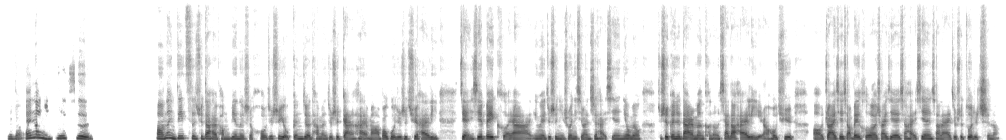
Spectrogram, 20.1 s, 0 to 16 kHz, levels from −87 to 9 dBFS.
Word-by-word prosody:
对 205 Hz, -1 st, -4 dB
的， 190 Hz, -1 st, -5 dB
哎， 255 Hz, +3 st, +2 dB
那 340 Hz, -, +1 dB
你 190 Hz, -3 st, +1 dB
第 250 Hz, -, -3 dB
一 -, -, -1 dB
次 225 Hz, -6 st, +2 dB, 1.3 s
哦， 230 Hz, -2 st, +3 dB
那 280 Hz, -, +1 dB
你 235 Hz, -, +5 dB
第 250 Hz, +3 st, 0 dB
一 250 Hz, -, -2 dB
次 250 Hz, -2 st, -3 dB
去 225 Hz, +2 st, -3 dB
大 215 Hz, 0 st, +3 dB
海 180 Hz, -3 st, 0 dB
旁 180 Hz, -1 st, -4 dB
边 200 Hz, 0 st, 0 dB
的 195 Hz, -1 st, -1 dB
时 180 Hz, -3 st, -8 dB
候， 195 Hz, +2 st, -4 dB
就 215 Hz, +4 st, -3 dB
是 225 Hz, +1 st, -3 dB
有 195 Hz, -, +4 dB
跟 200 Hz, +1 st, -1 dB
着 200 Hz, -3 st, +3 dB
他 190 Hz, +2 st, -7 dB
们 185 Hz, -2 st, -4 dB
就 185 Hz, +1 st, -4 dB
是 195 Hz, +1 st, -1 dB
赶 180 Hz, -1 st, -1 dB
海 210 Hz, +3 st, -3 dB
吗？ 170 Hz, -3 st, -4 dB
包 195 Hz, +1 st, +1 dB
括 200 Hz, -2 st, +1 dB
就 190 Hz, +1 st, 0 dB
是 200 Hz, 0 st, -1 dB
去 195 Hz, +3 st, +1 dB
海 180 Hz, -2 st, 0 dB
里， 185 Hz, +1 st, -1 dB, 0.4 s
捡 195 Hz, -4 st, +3 dB
一 -, -, -4 dB
些 200 Hz, +1 st, +5 dB
贝 200 Hz, -1 st, +7 dB
壳 190 Hz, -, -5 dB
呀？ 175 Hz, -2 st, -1 dB
因 190 Hz, -, -5 dB
为 190 Hz, -2 st, 0 dB
就 195 Hz, -, -1 dB
是 200 Hz, +1 st, -1 dB
你 175 Hz, -2 st, -3 dB
说 195 Hz, +1 st, -2 dB
你 190 Hz, -, -1 dB
喜 190 Hz, -, -5 dB
欢 170 Hz, 0 st, -3 dB
吃 210 Hz, +3 st, -1 dB
海 200 Hz, -1 st, -3 dB
鲜， 180 Hz, -3 st, -3 dB
你 190 Hz, -, -1 dB
有 200 Hz, -, +3 dB
没 190 Hz, -1 st, 0 dB
有， 180 Hz, +1 st, -3 dB, 0.3 s
就 210 Hz, -, -9 dB
是 205 Hz, -1 st, +5 dB
跟 205 Hz, 0 st, +3 dB
着 205 Hz, -, +4 dB
大 195 Hz, -1 st, +4 dB
人 180 Hz, -, +2 dB
们 185 Hz, 0 st, -1 dB
可 190 Hz, -, -8 dB
能 195 Hz, -1 st, -4 dB
下 205 Hz, +1 st, -2 dB
到 190 Hz, -1 st, +4 dB
海 180 Hz, -1 st, +1 dB
里， 195 Hz, 0 st, +1 dB
然 185 Hz, -, -5 dB
后 185 Hz, -2 st, 0 dB
去， 185 Hz, 0 st, 0 dB, 0.4 s
呃， -, -, -2 dB
抓 185 Hz, -2 st, +3 dB
一 190 Hz, -, +2 dB
些 205 Hz, 0 st, +3 dB
小 200 Hz, -, 0 dB
贝 190 Hz, +1 st, +3 dB
壳， 185 Hz, -2 st, +1 dB
抓 195 Hz, -1 st, -2 dB
一 195 Hz, -, 0 dB
些 190 Hz, -1 st, +2 dB
小 200 Hz, 0 st, -4 dB
海 195 Hz, -2 st, -1 dB
鲜 200 Hz, +1 st, +1 dB
上 205 Hz, -2 st, -5 dB
来， 170 Hz, -1 st, -3 dB
就 190 Hz, +2 st, -4 dB
是 190 Hz, -1 st, -2 dB
坐 195 Hz, +1 st, +2 dB
着 190 Hz, -1 st, -2 dB
吃 175 Hz, +2 st, -6 dB
呢？ 180 Hz, +7 st, -9 dB
195 Hz, 300 characters per minute, -23 LUFS, 185-205 Hz, 1.3 s, 贝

